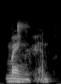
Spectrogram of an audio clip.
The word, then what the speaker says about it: Menk: Menk, M-A-N-K ya? – M-A-N-K, Menk. Hmm. Bacanya Meng ya, bukan Komeng ya.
